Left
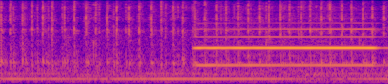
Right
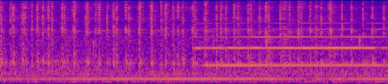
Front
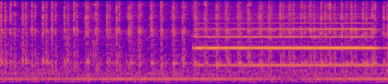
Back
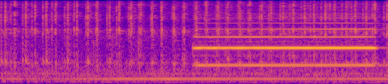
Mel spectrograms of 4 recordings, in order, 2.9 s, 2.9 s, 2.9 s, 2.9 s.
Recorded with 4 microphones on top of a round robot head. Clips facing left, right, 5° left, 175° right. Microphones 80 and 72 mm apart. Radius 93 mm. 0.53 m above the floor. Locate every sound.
1.4 s a flute: 130° left, 0.9 m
